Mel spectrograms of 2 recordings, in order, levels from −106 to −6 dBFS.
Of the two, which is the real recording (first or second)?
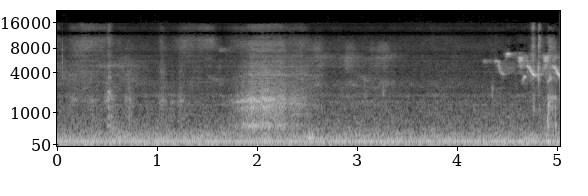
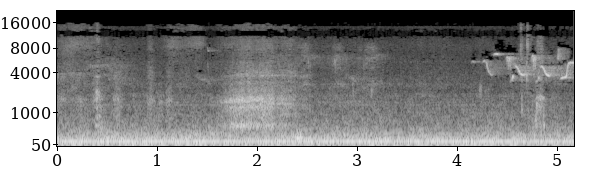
second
